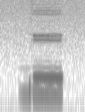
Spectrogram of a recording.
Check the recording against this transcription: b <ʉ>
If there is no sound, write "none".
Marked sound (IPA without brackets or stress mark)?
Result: ʉ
